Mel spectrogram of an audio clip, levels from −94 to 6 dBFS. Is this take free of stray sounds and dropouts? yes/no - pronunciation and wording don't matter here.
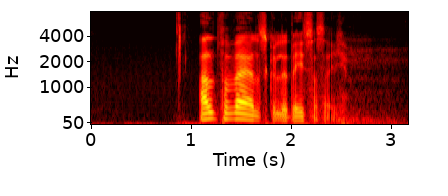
yes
